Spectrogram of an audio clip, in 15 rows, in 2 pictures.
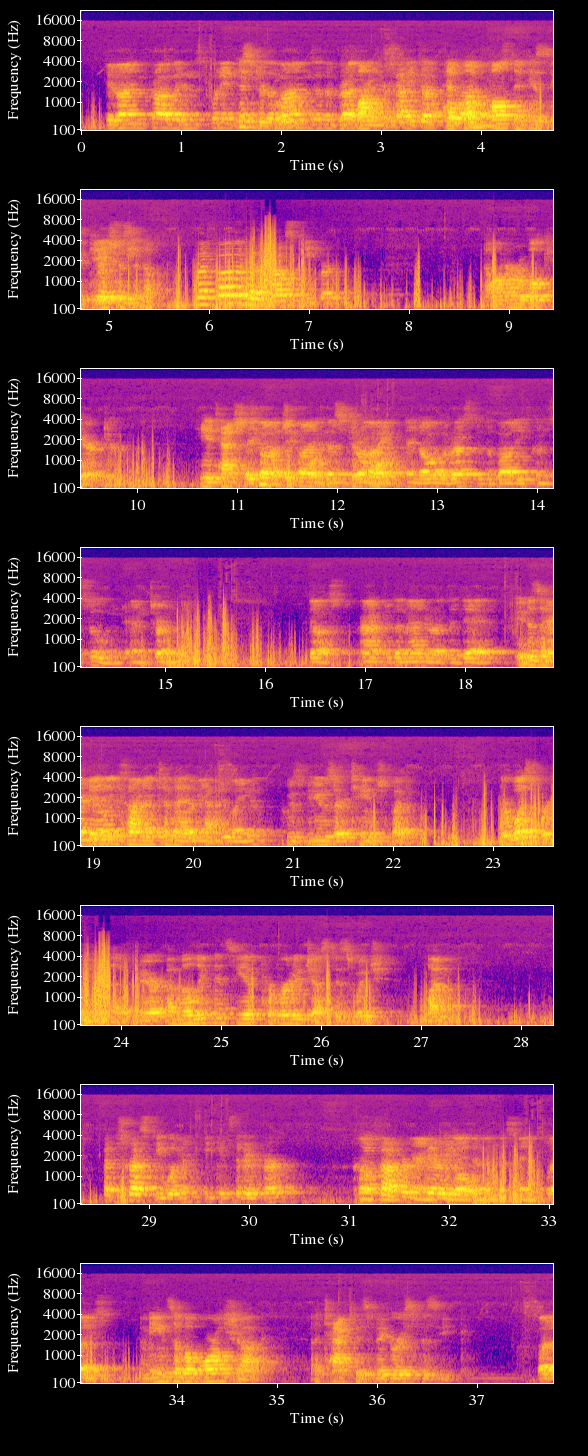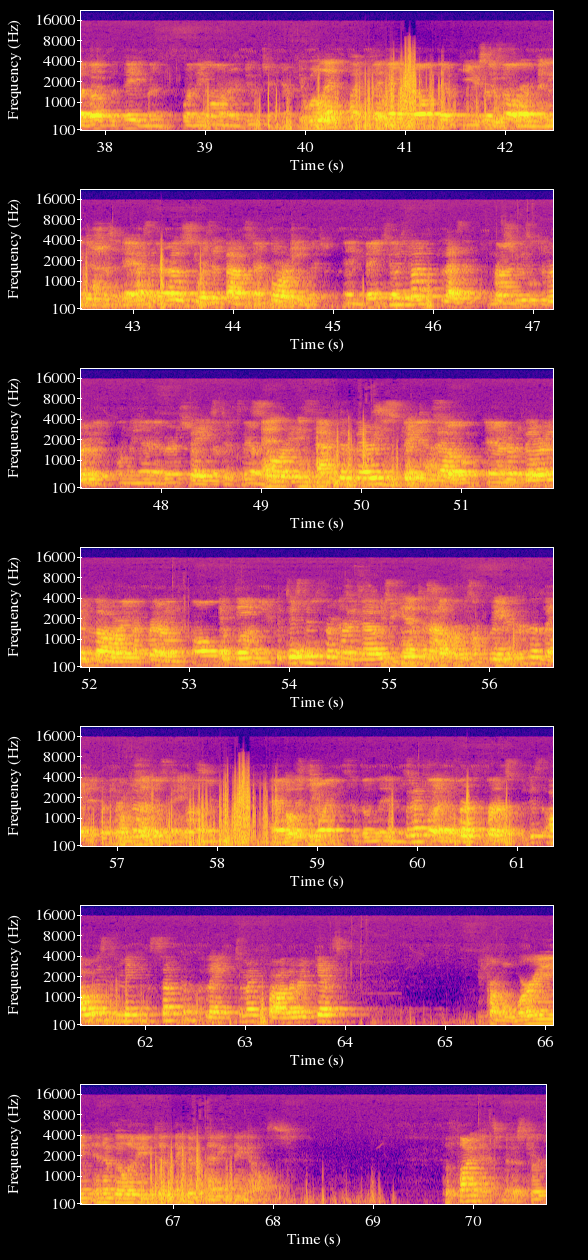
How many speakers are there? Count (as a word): three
